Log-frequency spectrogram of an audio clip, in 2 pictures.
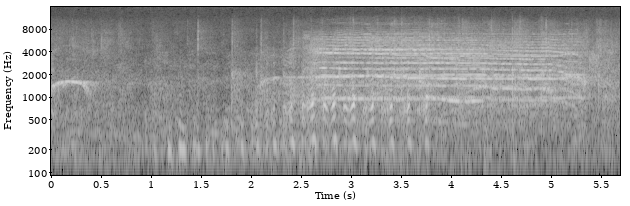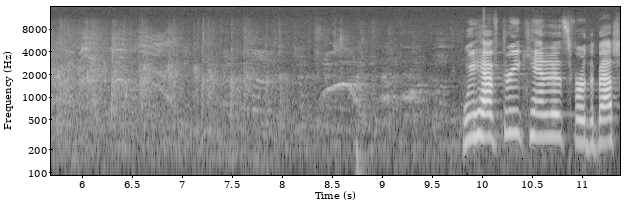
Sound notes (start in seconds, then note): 0.5 audience laughing; 3.9 audience cheering and murmuring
